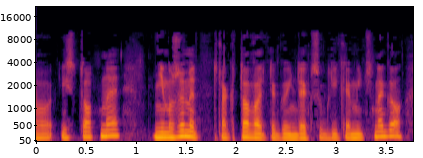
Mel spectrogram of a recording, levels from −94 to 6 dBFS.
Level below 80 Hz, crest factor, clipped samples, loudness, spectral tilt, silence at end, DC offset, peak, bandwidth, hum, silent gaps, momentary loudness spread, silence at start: -58 dBFS; 14 dB; under 0.1%; -22 LUFS; -8.5 dB/octave; 0.1 s; under 0.1%; -6 dBFS; 9.8 kHz; none; none; 9 LU; 0 s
